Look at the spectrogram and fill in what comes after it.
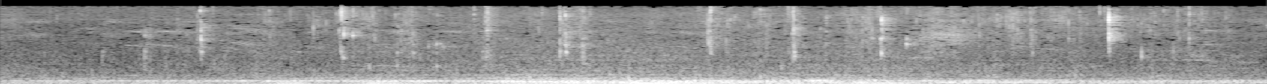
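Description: Close-up wet chewing and smacking mouth clicks of someone eating rice and lentil dal by hand, with squishing as the fingers mix the food on a steel plate.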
